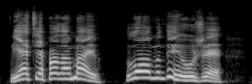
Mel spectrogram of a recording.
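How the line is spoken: Good-natured bark. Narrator (Russian): беззлобно рявкнула наша домохозяйка

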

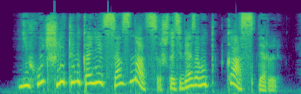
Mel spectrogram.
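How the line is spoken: Shout. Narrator (Russian): крикнул он Сеппелю

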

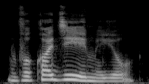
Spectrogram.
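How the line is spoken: Grumbling. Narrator (Russian): пробурчала я

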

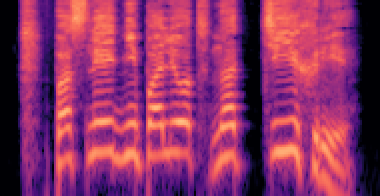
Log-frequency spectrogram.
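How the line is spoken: Cheerful shout. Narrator (Russian): весело крикнула Мона Сенья

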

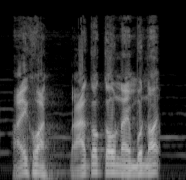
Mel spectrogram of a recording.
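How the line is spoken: Loud barked halt. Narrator (Vietnamese): Mụ xem rõ địa thế rồi liền nhảy về phía sau quát lớn

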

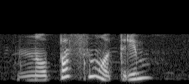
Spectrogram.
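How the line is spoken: Old woman muttering. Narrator (Russian): пробормотала старуха

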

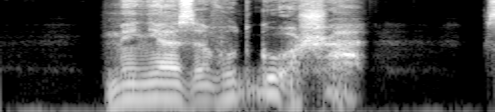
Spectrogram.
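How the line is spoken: Hoarse voice. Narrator (Russian): сказал он мне хриплым голосом

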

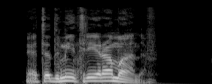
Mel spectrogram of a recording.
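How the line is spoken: Cold reply. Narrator (Russian): холодно отвечаю я

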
